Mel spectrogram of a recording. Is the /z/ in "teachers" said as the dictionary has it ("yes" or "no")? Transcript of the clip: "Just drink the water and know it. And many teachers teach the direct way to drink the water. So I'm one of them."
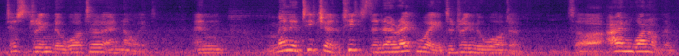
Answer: no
